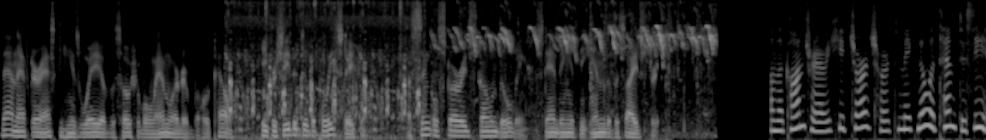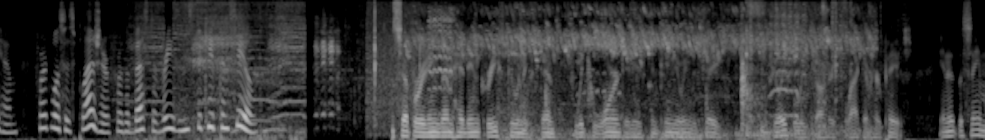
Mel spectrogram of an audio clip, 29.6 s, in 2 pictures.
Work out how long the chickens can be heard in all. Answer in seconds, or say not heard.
15 s.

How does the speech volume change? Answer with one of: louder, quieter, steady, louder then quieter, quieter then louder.
louder then quieter.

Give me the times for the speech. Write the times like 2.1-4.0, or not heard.
0.0-10.1, 11.6-18.7, 20.6-29.5.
